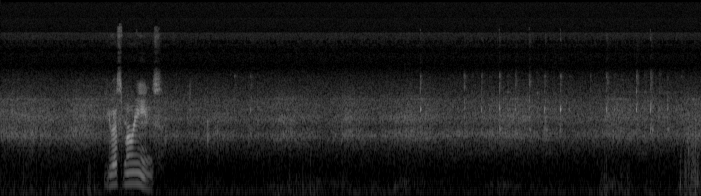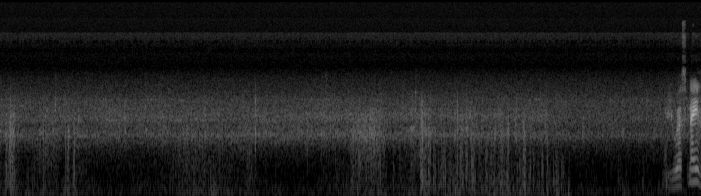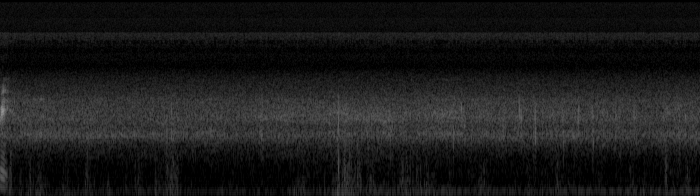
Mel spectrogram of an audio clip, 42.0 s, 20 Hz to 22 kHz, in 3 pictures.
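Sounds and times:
steady low hiss: 0.0s - 42.0s
faint ticks: 3.3s - 24.6s, 32.2s - 42.0s.

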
